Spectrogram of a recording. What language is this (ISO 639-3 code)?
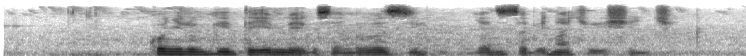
kin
